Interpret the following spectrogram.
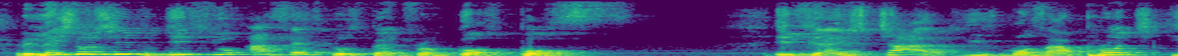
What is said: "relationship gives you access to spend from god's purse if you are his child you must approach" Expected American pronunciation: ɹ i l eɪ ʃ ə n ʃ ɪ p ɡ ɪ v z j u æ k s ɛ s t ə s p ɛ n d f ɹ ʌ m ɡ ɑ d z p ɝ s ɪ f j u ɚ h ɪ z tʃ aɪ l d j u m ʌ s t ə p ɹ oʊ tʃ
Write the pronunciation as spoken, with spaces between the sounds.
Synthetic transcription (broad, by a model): ɹ i l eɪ ʃ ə n ʃ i p ɡ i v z j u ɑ s ɛ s t ə s p ɛ n d f ɹ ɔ m ɡ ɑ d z p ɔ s ɪ f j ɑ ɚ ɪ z tʃ aɪ l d j u m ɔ s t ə p ɹ oʊ tʃ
